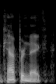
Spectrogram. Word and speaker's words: Kaepernick: And when Colin Kaepernick, I keep saying neck, I know how to say his name, Kaepernick, started kneeling and sitting.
